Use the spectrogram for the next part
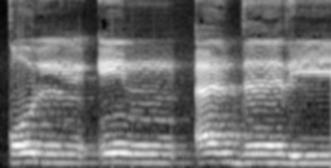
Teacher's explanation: قل ان ادری، قاف کو موٹا کر کے پڑھیں گے، قاف کو لام ساکن سے ملائیں گے، قاف لام پیش قل، حمزہ کو نون ساکن سے ملانا ہے بغیر غننے کے، حمزہ نون زیر ان، حمزہ کو دال ساکن سے ملائیں گے کیونکہ دال ساکن ہے، دال پر قلقلہ کریں گے یعنی آواز کو ہلائیں گے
